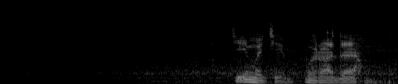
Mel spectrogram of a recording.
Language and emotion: Russian, neutral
